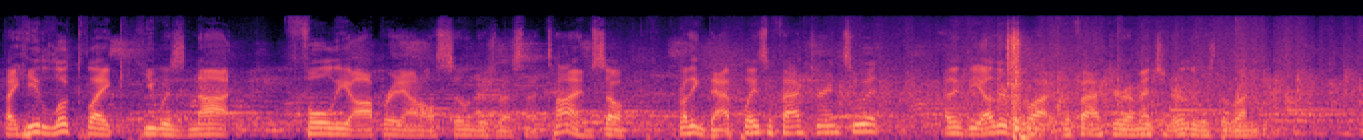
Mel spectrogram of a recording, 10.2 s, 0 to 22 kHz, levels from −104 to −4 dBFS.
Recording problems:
traffic noise; loud; from 4.5 s on; 4 dB below the speech
murmuring crowd; loud; throughout; 8 dB below the speech

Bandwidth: 14.5 kHz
